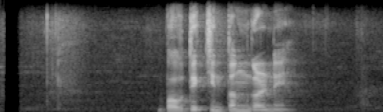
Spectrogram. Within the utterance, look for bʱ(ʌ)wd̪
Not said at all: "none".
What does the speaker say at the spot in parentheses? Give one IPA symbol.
ʌ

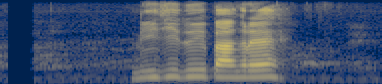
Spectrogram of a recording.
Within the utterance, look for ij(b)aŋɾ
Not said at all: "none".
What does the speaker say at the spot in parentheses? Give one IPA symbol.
p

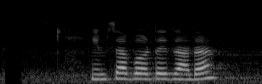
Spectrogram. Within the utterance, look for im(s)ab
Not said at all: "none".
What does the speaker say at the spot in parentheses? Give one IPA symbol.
s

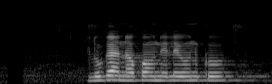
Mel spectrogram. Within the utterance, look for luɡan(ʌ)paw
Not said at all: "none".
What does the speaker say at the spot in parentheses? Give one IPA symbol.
ʌ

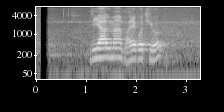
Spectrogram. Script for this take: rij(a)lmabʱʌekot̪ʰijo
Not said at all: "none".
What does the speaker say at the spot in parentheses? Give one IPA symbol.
a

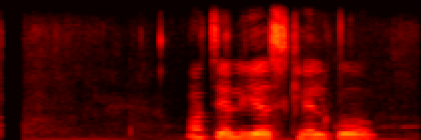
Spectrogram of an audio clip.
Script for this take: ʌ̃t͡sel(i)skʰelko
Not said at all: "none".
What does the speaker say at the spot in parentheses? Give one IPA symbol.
e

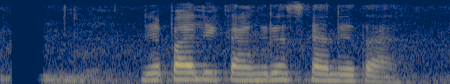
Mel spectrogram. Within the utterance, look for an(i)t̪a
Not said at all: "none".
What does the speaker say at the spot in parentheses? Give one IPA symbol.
e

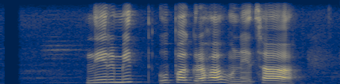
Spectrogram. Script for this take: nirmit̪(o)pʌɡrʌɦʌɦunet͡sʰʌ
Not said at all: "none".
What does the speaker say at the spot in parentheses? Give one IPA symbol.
u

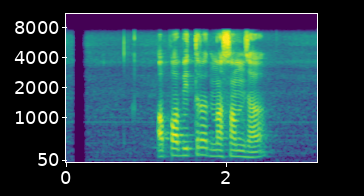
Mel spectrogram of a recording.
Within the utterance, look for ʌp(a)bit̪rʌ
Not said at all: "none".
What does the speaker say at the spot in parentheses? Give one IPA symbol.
ʌ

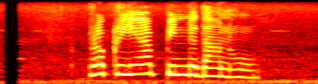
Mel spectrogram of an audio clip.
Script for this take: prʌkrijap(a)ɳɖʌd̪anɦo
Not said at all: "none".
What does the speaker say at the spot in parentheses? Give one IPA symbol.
i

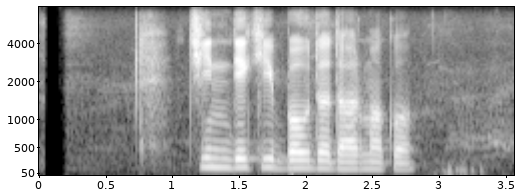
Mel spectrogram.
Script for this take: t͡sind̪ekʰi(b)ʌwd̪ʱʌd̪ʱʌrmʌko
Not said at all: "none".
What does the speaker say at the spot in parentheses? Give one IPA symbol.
b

